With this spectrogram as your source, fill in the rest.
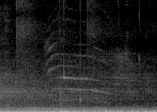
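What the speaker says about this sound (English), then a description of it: "Can you hear the kittens?" Kittens meowing, a few soft, thin high cries over a low rumbling background.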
